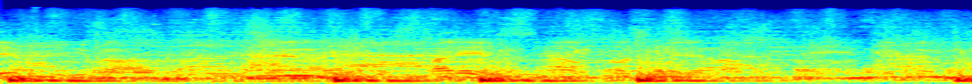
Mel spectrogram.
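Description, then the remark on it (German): A crowd on Treffpunktstraße, not far from the train station in Avignon, gathers around a group of very colourfully dressed people in the style of traditional Andean costume. Many overlapping voices form a steady, fairly loud hum of chatter, with occasional brief swells where individual voices rise above the rest. “Das Publikum versammelt sich um eine Gruppe von sehr bunt gekleideten Menschen im Stil der traditionellen Tracht der Andenvölker Lateinamerikas.”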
